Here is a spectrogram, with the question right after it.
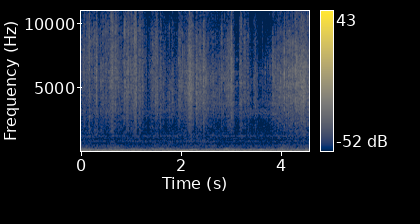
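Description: A loose, pale, palm-sized bundle of wood wool is squeezed, crumpled and rubbed by hand close to the microphone. It gives a steady, dry, crackling rustle with a bright, hissy top and a soft low rumble underneath, lasting the whole clip without a clear break.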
